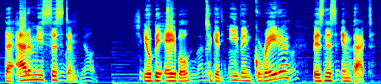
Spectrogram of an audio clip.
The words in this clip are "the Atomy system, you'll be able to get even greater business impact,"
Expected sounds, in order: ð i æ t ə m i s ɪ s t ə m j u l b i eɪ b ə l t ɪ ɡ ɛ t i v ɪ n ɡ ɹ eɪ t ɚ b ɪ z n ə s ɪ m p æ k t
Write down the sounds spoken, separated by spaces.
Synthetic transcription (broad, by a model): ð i æ t ə m i s ɪ s t ə m j u l b i eɪ b ə l t ɪ ɡ ɛ t i v ɪ n ɡ ɹ eɪ t ɚ b ɪ z n ə s ɪ m p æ k t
